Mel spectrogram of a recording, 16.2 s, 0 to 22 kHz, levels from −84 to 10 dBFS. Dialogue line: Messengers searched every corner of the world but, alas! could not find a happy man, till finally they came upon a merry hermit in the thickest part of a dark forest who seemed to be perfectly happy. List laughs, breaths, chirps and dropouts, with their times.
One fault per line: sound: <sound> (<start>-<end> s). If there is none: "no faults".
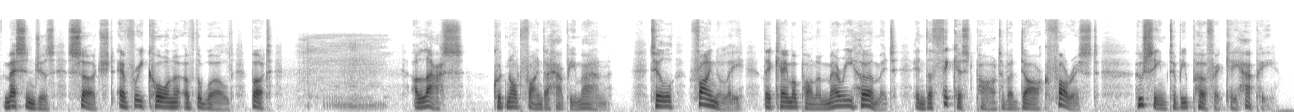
sound: sniff (3.7-5.0 s)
